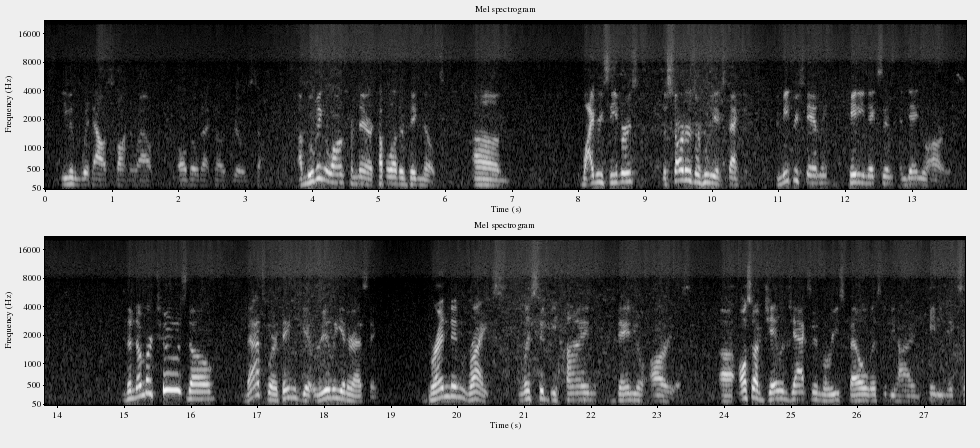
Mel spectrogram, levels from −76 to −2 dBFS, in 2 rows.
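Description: Throughout the clip, the room noise, which sits about 11 dB below the speech, drops away in pauses and swells back under speech. These are noise suppressor artifacts. The suppressor cuts what it takes for steady noise by about 19 dB, band by band, frame by frame.

Parts of the speech sound swallowed or faint at 0.07–3.89 s, 4.48–6.94 s, 8.04–13.75 s, 14.98–17.84 s, 18.57–18.8 s and from 20.14 s to the end. This is speech cut by the noise suppressor, which mistakes quiet speech for noise and pulls it down by about 22, 21, 20, 19, 16 and 20 dB respectively. Within those spans the lost speech adds up to roughly two seconds, under a second, about a second and a half, half a second and a fifth of a second.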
